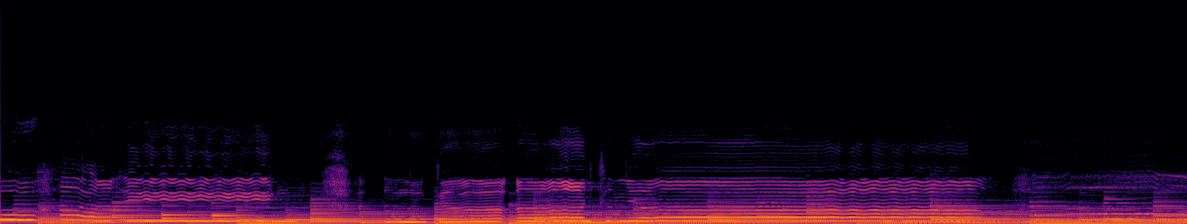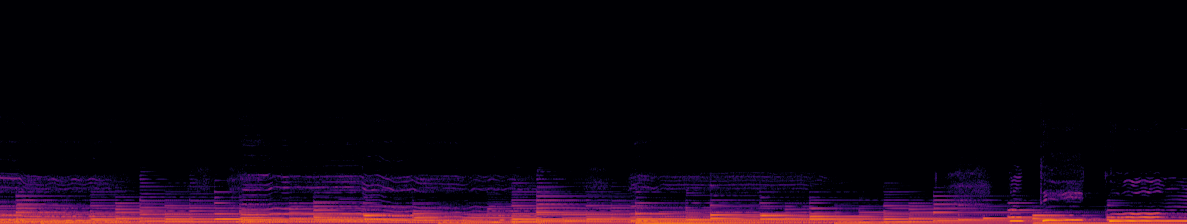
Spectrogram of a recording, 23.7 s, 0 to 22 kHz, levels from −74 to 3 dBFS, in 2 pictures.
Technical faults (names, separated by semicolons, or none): short concealed packet loss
